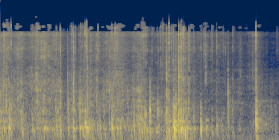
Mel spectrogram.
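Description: String-light bulbs clicking and knocking against each other, with the cable rattling, as they are handled in a cardboard box. Irregular knocks throughout, with a louder knock about two and a half seconds in and another near the end.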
